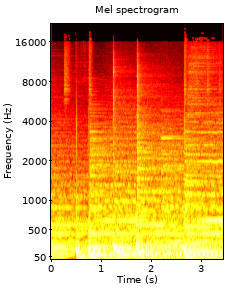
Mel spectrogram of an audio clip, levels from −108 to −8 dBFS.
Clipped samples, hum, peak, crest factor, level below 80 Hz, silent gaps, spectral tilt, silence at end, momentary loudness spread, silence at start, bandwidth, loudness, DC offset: under 0.1%; none; 0 dBFS; 12 dB; -18 dBFS; none; -7.5 dB/octave; 0 s; 4 LU; 0 s; 15.5 kHz; -14 LUFS; under 0.1%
